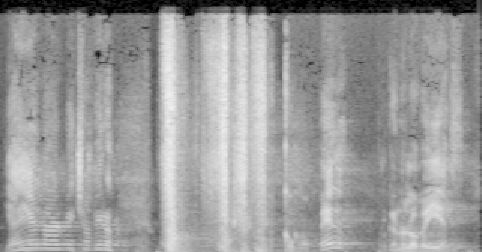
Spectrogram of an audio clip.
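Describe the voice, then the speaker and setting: A man's voice: very high-pitched, big pitch swings, fast, echoey room, very noisy. A man with a Mexican Spanish accent, telling raunchy stand-up jokes in a crude, profane, playful way.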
